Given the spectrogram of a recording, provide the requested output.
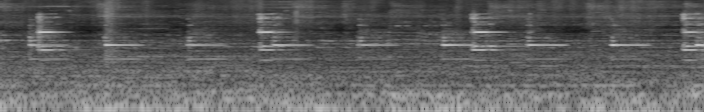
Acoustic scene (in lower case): car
